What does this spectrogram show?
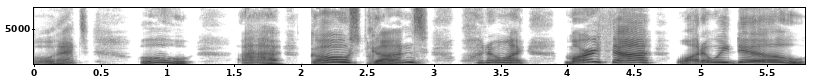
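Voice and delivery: very high, slow, quaking, frightened, rising panic. Mocking non-gun people who panic over ghost guns: imitating frightened non-gun people. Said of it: "kinda quaking in their boots about all this".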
